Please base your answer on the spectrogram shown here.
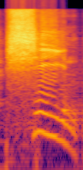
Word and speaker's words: শিন: হয় যারা মাখরাজ বুঝে শিন যখন উচ্চারণ করা হয় তখন উচ্চারণটা মানুষের এই দাঁতের আর জিহবা যখন স্পর্শ করে এই ছোট ছোট ছিদ্র দিয়ে এর উচ্চারণটা বের হয়ে আসে শিন ছড়িয়ে ছিটিয়ে যায় তো আল্লাহ অক্ষর এই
